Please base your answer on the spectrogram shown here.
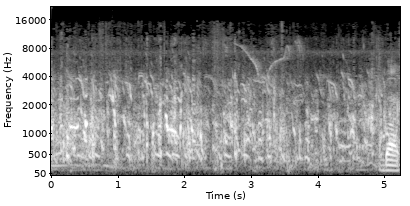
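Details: Free-range backyard chickens clucking while being fed: a busy chorus of short, overlapping clucks and squawks from many birds, with a brief spoken word at the end.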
